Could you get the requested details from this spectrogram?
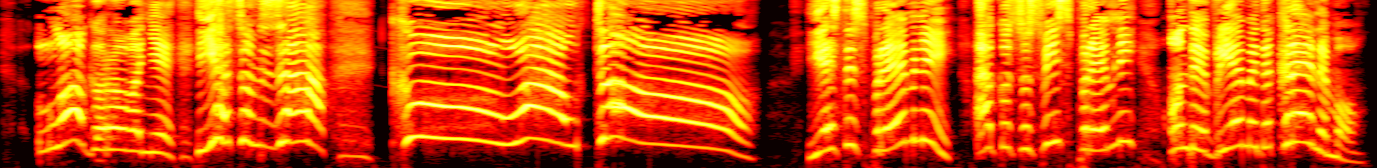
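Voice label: croatian female character, voice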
